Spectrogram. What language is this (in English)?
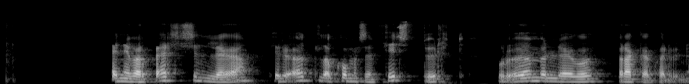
Icelandic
